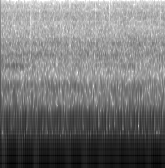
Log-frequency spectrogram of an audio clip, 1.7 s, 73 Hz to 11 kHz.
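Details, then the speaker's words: 2022 Dodge Durango R/T V8 idling after a DIY swap replacing a blown engine: deep, even rumble with steady low pulse, no knocks or ticks; a tick on early starts went away by about the third start, thought to be oil pressure building. "Sounds good and smooth. There was a tick. That tick went away after probably the third time I started it."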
